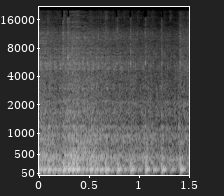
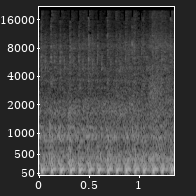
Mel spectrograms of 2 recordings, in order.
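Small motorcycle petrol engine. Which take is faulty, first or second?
first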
